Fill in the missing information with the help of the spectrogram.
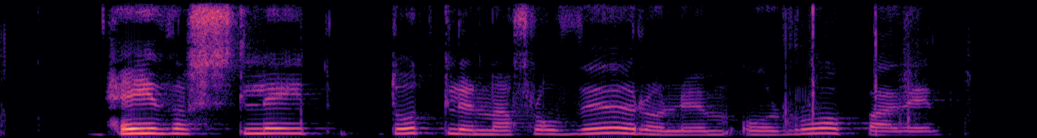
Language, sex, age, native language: Icelandic, male, 13, Icelandic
